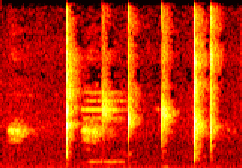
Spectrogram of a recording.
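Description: A run of about five sharp clicks and taps, about three a second, as small plastic toys are handled in shallow paddling-pool water.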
